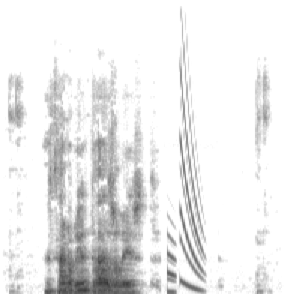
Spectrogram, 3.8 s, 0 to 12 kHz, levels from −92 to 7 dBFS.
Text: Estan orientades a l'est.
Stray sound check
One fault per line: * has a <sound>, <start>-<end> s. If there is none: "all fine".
* has a chirp, 2.2-2.7 s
